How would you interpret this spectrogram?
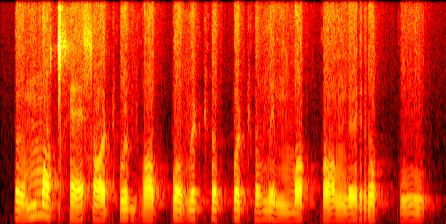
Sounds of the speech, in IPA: ɵ˧˩˧mːɔ˥˨ ǀʰɛ˧˩˧sɔ˧˩˧ ʈʰu˨˥ ɖʱɔ˩˧˩pːo˥˨vø˥˨ ʈʰɵ˥˨pːo˥˨ʈʰɵ˨˥ve˥˨ mːɔ˨˥kːɔ˧˩˧ŋø˨˥ro˥˨ kːu˩˧˩

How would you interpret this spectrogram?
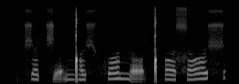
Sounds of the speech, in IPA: t͡ʃɒt͡ʃɛ̰ ŋ͡ǃɔʃfɔ nɔ̰ ǃʰɔsɔʃ

